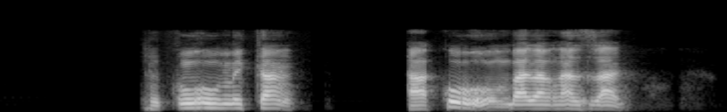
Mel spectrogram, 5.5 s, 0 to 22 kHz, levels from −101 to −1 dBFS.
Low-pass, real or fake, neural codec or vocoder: 7.2 kHz; fake; codec, 16 kHz, 1 kbps, FunCodec, trained on Chinese and English, 50 frames a second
